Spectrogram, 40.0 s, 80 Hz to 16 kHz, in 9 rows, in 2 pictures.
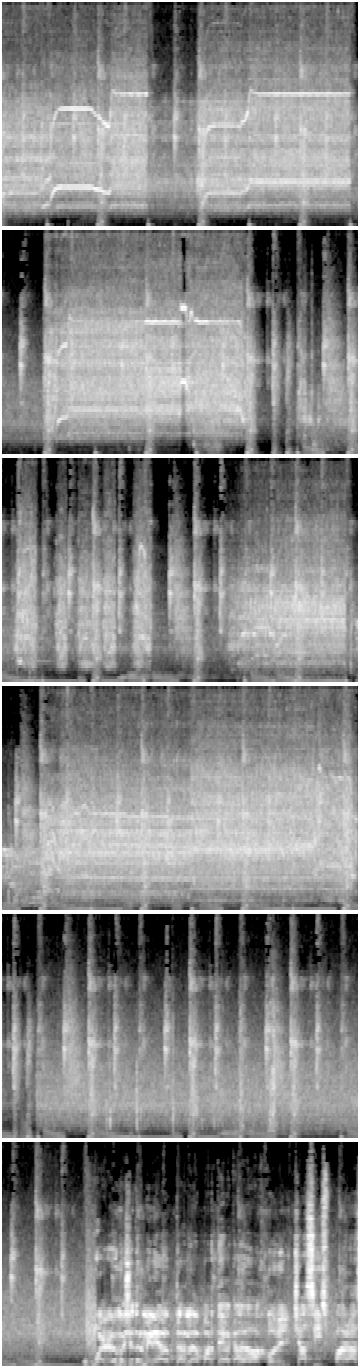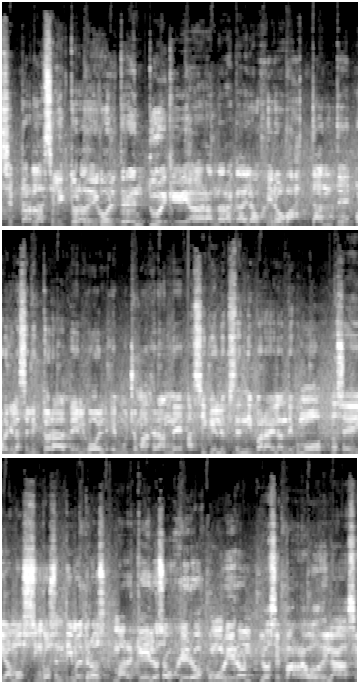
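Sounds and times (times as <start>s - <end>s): cordless drill whining: 0.0s - 4.4s, 5.1s - 7.6s, 9.1s - 10.8s, 11.7s - 17.8s
background music with beat: 0.0s - 40.0s.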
